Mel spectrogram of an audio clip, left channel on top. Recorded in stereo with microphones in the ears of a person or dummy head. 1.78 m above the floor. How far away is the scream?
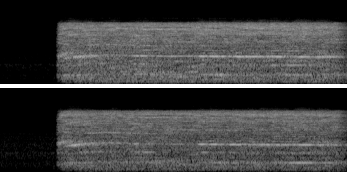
About 0.8 m.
